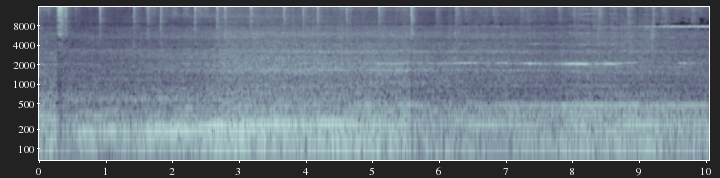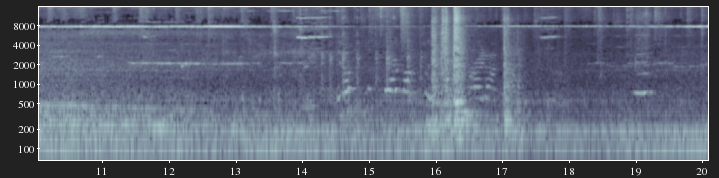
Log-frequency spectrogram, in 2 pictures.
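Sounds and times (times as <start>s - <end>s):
train wheels rumbling and clattering: 0.0s - 20.0s
thin wheel squeal: 4.4s - 14.7s, 16.7s - 20.0s.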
